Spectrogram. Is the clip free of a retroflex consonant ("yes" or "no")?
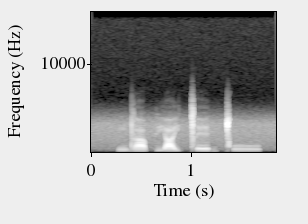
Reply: yes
